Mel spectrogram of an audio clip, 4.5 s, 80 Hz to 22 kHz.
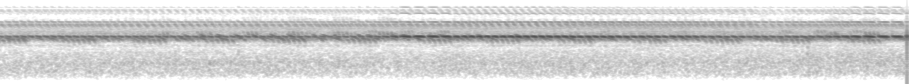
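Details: Bell crickets and other crickets in Narita, Chiba Prefecture, Japan, recorded on a TASCAM Portacapture X8: high, rapidly pulsed chirping in a dense chorus, growing louder after two seconds, with a fainter steady shrill buzz above.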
